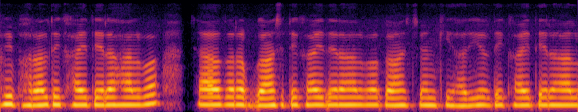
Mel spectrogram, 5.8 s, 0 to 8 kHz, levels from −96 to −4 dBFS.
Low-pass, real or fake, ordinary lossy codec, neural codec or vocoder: 7.2 kHz; real; none; none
